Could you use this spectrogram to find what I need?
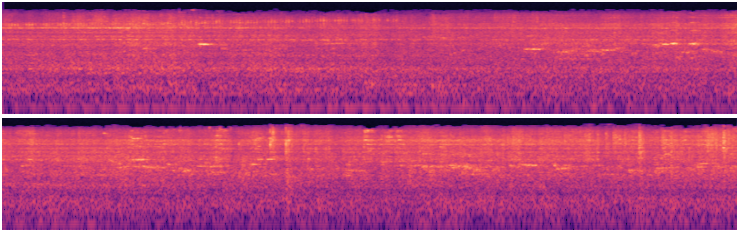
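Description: A long freight train rumbles and clatters steadily past on the rails.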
